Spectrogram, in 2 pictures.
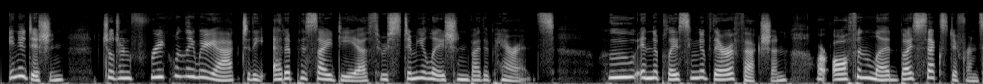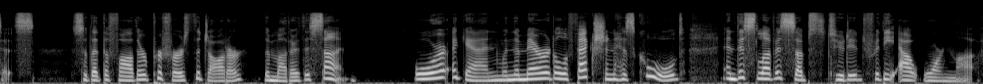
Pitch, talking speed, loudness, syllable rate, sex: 235 Hz, 170 wpm, -18 LUFS, 5.4 syllables/s, female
